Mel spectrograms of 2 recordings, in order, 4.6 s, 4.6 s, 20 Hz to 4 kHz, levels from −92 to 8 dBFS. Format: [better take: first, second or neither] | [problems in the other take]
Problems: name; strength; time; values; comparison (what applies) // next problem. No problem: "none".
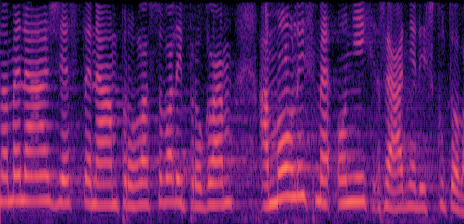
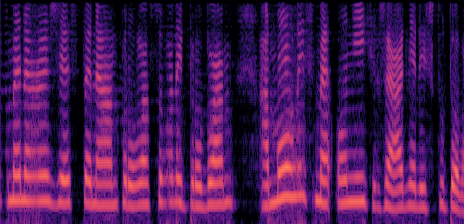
first | noise reduction (neural separator model SepFormer WHAMR!)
